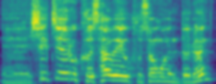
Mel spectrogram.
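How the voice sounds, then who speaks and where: A man lecturing over a video call with a fairly high, very lively pitch that jumps around as he explains. He keeps dropping little fillers and throws rhetorical questions at his listeners. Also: a little fast. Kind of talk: online reading-seminar lecture.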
